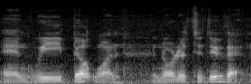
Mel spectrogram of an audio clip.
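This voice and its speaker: A man's voice: normal speed, dark tone. A man answering interview questions conversationally, explaining his points and repeating phrases for emphasis. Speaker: loudspeaker company president, interview guest. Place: listening room in a home. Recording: clear background noise with low rumble.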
